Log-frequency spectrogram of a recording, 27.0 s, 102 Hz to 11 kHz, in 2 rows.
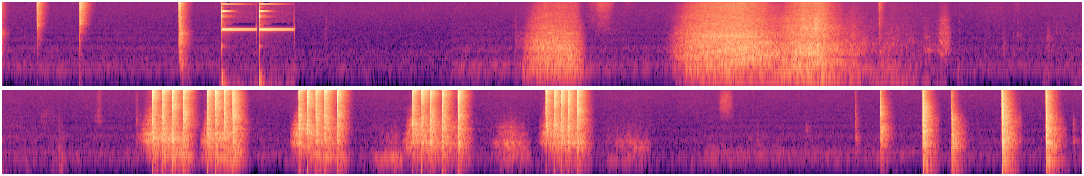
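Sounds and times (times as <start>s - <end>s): magnetic balls snapping together: 0.0s - 1.2s, 2.2s - 2.4s, 15.2s - 16.6s, 17.2s - 17.9s, 18.6s - 19.4s, 20.2s - 20.9s.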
